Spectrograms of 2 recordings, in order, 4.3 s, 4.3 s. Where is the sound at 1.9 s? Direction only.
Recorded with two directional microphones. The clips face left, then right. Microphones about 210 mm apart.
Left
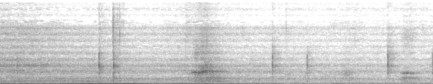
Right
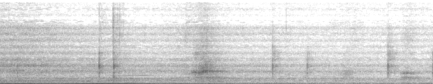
40° left (ahead or behind).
